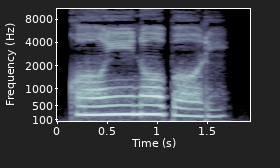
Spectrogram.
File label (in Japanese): こいのぼり, バイノーラル左, ASMR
